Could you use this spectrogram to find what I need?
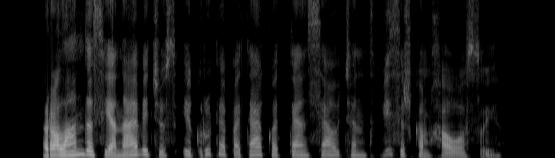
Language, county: Lithuanian, Vilnius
